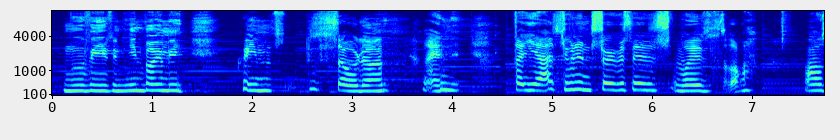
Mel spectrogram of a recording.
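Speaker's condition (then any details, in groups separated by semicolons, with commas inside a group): Cerebral palsy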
